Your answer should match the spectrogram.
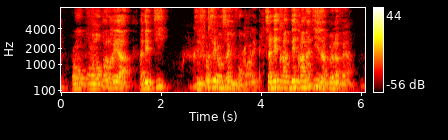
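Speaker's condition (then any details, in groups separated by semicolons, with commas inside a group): No condition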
